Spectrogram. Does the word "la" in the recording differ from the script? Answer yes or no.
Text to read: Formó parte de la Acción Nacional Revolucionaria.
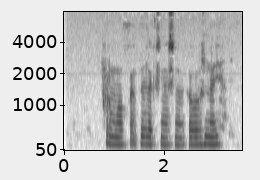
no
